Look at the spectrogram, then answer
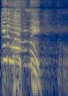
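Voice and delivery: loud, high mock rejection shout. Youth pastor mocking a stranger's rejection at church, loud shout. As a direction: yell it like a startled stranger pushing you off.

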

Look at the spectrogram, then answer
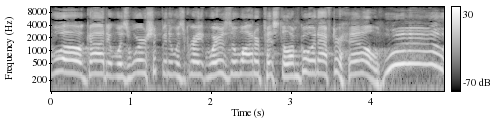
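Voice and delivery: high-pitched, fired-up whooping zeal; over-eager excitement. Acted. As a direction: play a gung-ho believer charging off, ending in a whoop. Mimics over-eager Christians after worship.

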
